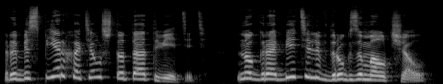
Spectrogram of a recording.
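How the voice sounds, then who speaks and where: A woman narrating an audiobook in a measured, expressive storytelling manner. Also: fairly high pitch. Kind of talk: scripted narration.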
